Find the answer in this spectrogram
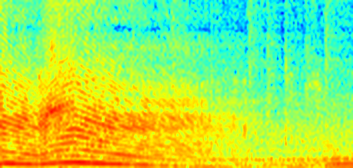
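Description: Small electric blade grinder's motor whining at full speed, dipping and picking up once, then spinning down with a falling pitch over about a second as it is released.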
